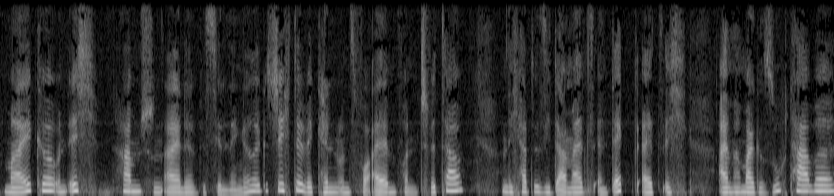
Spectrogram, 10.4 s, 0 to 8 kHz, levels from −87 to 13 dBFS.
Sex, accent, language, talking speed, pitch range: female, German, German, 160 wpm, 180-220 Hz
